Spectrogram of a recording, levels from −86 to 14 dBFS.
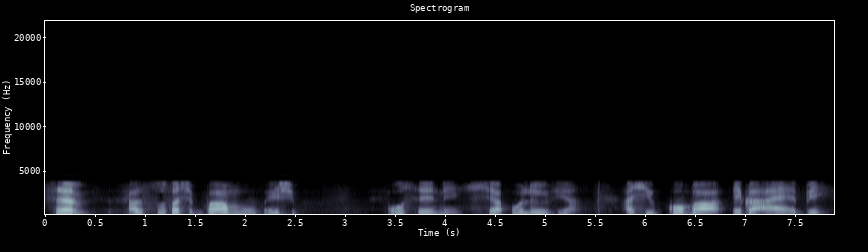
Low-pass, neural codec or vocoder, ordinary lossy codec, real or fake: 3.6 kHz; codec, 16 kHz, about 1 kbps, DyCAST, with the encoder's durations; none; fake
